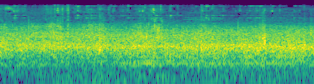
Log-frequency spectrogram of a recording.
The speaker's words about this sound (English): But I was thinking, that train is a few streets down, as you can hear.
